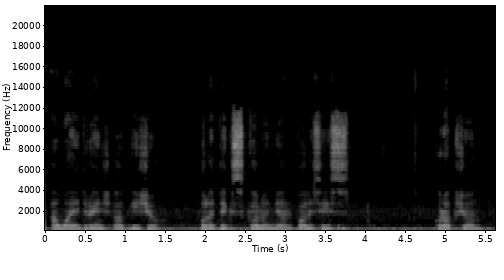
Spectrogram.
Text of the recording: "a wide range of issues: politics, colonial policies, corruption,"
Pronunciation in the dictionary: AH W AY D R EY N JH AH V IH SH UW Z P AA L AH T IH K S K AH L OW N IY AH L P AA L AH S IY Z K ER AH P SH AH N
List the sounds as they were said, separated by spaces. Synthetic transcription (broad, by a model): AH W AY D R EY N JH AH V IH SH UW P AA L AH T IH K S K AH L OW N IY AH L P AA L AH S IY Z K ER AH P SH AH N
